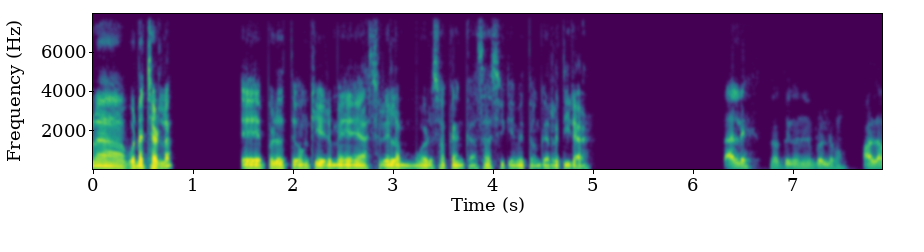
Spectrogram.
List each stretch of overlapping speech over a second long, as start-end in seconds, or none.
none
